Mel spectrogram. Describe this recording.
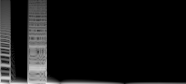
Sound effects > Electronic / Design
Optical Theremin 6 Osc dry-077
Glitchy, SFX, Spacey, noisey, Theremins, Dub, Digital, Electro, Experimental, Otherworldly, Sci-fi, Theremin, Robotic, Trippy, Glitch, Infiltrator, Noise, DIY, Optical, Sweep, Electronic, Robot, Alien, Handmadeelectronic, Instrument, FX, Bass, Scifi, Analog, Synth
